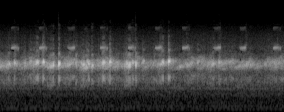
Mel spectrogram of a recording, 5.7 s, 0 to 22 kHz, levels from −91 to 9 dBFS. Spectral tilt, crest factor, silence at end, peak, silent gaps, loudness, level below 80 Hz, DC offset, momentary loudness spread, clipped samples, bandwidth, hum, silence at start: 4 dB/octave; 24 dB; 0 s; 0 dBFS; none; -20 LUFS; under -90 dBFS; under 0.1%; 11 LU; under 0.1%; 9.8 kHz; none; 0 s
